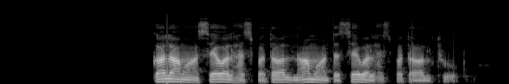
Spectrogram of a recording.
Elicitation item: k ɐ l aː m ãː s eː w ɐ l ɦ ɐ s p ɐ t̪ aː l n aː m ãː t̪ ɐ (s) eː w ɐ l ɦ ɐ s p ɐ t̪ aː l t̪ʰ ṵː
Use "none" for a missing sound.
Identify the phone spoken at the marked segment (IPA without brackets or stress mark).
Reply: s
